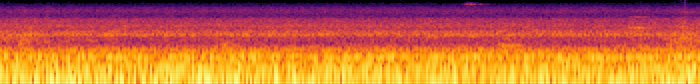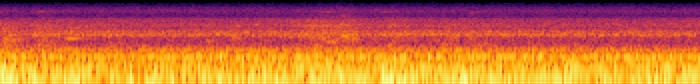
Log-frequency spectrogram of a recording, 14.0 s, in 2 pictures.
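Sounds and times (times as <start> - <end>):
rapid Marine Liner train running rumble from Takamatsu to Okayama: 0.0 - 14.0
faint clicks and squeaks: 4.6 - 5.0, 6.3 - 7.9.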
